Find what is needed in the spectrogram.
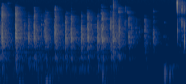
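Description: Computer keyboard typing: a quick run of key clicks, thinning out near the end.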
